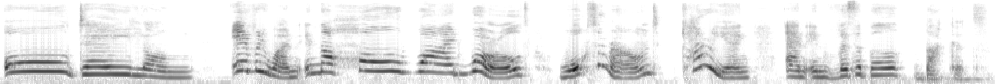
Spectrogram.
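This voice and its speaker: Slow, animated woman reading to children. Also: sits high. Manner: expressive, deliberate teacher-like delivery addressed to young children. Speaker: story time host reading picture books aloud. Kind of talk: children's storybook read-aloud.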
